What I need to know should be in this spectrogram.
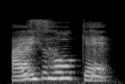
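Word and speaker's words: アイスホッケー: 아이스 호케. 네. 아이스 호케. 네, 아이스 하키가 아이스 호케 이렇게 일본식으로 약간 발음을 거의 그대로 받아들여서 요 문자로 지금 기록을 하고 있죠.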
